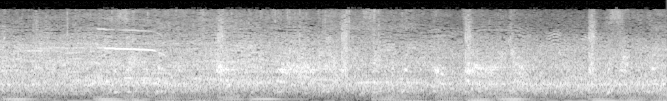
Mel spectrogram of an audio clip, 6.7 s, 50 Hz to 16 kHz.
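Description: A stadium crowd roars in a PS4 American football video game during overtime, with a Bills drive underway. The cheering is a steady wash of noise under low crowd chanting, and a commentator's voice is heard over it.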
